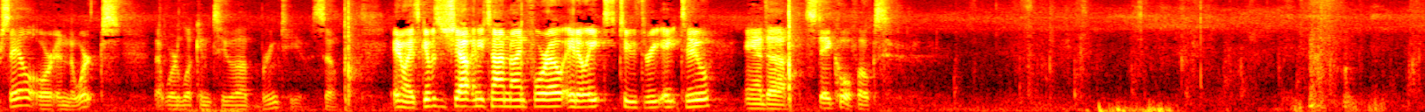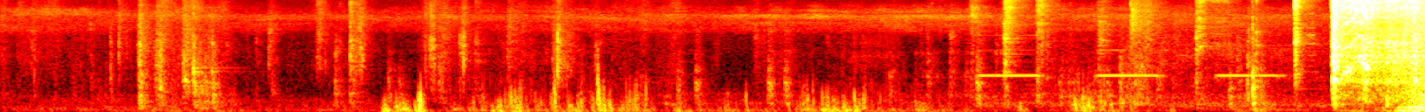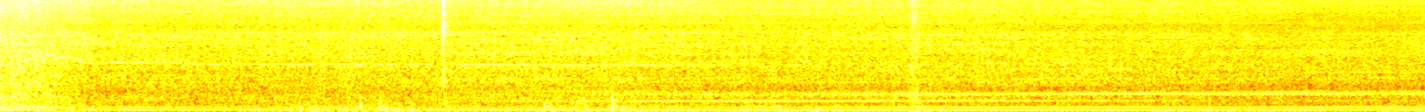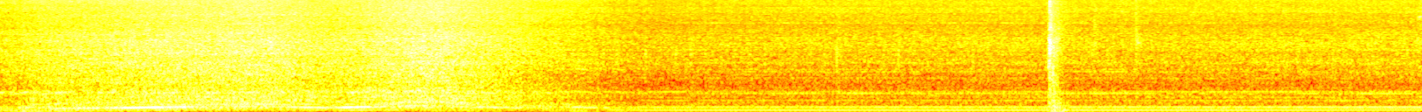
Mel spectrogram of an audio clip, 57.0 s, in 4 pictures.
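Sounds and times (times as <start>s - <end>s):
engine cranking and idling: 27.6s - 43.7s
engine revving: 27.6s - 49.3s.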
